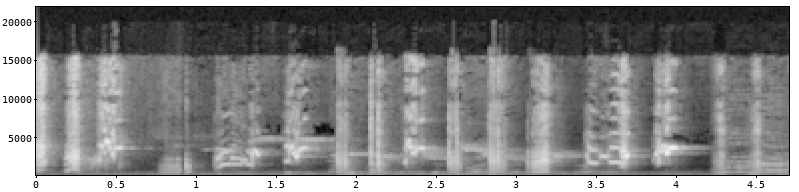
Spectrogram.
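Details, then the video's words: Young white-eyed Javan myna, calling with head-nodding to lure hybrid mynas. Harsh rasping bursts alternate with clear whistled slurs and looping squeaky notes, a steady chattering medley. "Jalak Kebo Mata Putih Masih Muda Sudah Rajin Bunyi Manggut2 Untuk Mancing Burung Jalak Hybrid"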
